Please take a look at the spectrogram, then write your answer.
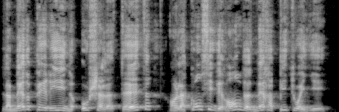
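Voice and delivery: plain reading voice

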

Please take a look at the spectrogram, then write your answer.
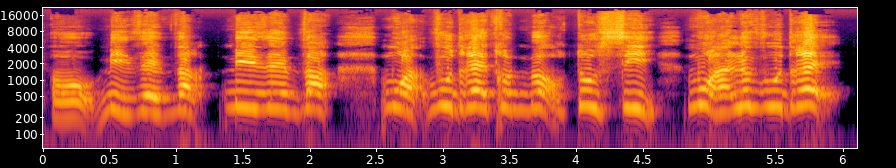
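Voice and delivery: put-on high, slow, heartbroken child's wail; a little girl crying for her lost friend. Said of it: "un accent si déchirant".

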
